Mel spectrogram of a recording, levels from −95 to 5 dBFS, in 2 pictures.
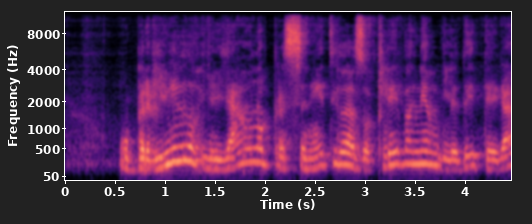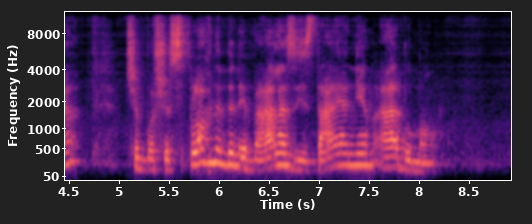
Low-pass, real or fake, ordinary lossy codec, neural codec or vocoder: none; fake; none; codec, 24 kHz, 3 kbps, HILCodec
